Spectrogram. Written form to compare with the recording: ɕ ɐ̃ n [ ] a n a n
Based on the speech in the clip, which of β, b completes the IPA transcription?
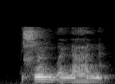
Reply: b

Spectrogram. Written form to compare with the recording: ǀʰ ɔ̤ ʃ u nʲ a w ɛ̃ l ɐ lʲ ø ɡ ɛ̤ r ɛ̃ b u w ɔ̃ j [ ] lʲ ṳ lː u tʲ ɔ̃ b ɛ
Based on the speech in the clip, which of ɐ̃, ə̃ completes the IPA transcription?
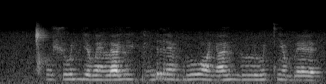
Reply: ɐ̃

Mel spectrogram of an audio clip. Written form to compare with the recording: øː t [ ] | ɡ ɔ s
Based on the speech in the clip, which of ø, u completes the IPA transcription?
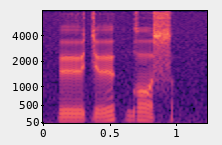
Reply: ø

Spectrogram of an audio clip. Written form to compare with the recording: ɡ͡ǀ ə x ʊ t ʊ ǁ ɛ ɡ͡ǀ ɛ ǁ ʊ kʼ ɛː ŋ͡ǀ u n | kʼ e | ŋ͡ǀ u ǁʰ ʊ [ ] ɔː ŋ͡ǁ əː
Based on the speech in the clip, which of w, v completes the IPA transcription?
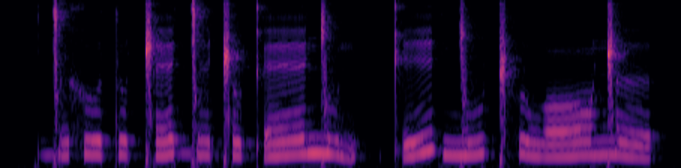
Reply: w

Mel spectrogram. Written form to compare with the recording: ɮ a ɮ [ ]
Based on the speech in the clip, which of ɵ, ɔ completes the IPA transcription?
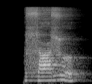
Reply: ɵ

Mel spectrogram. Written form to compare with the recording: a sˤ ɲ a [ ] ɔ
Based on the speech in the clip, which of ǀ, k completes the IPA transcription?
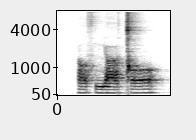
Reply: ǀ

